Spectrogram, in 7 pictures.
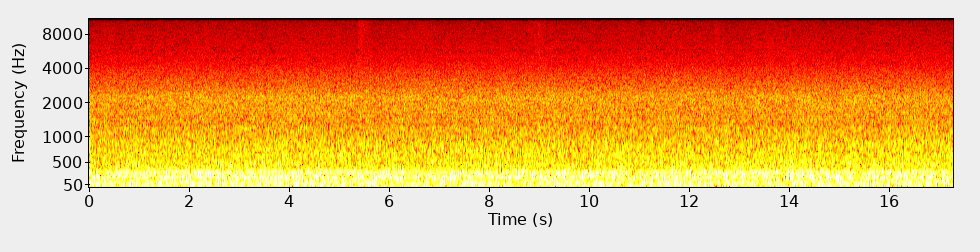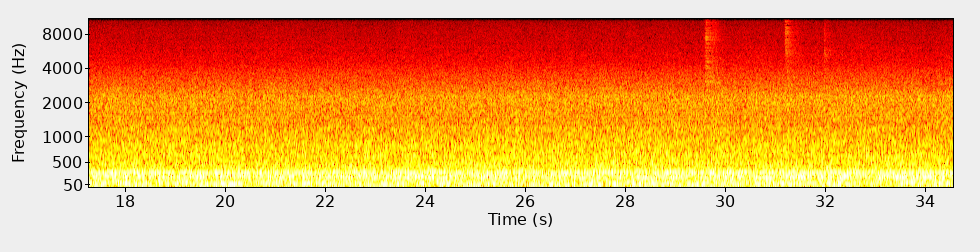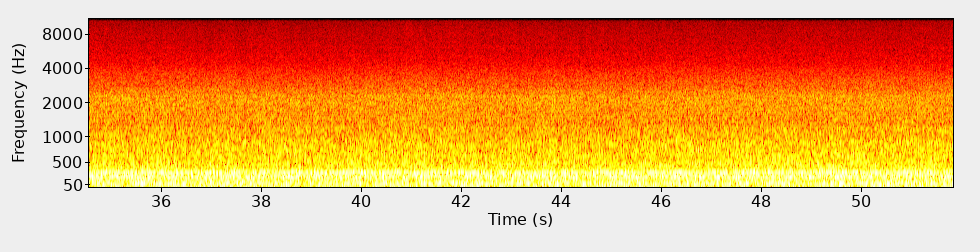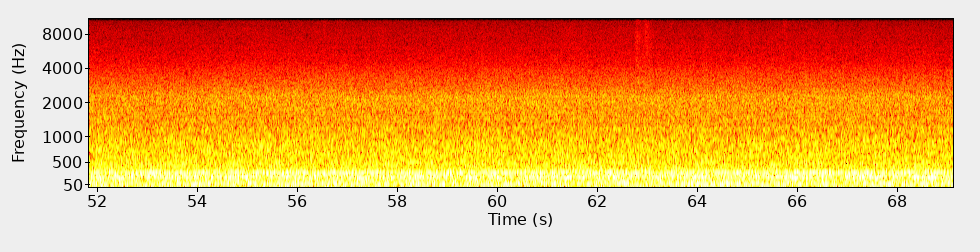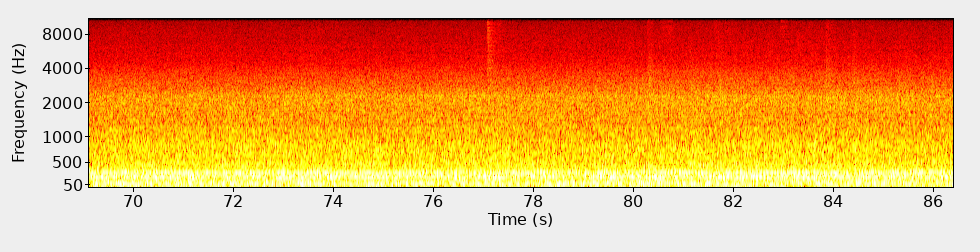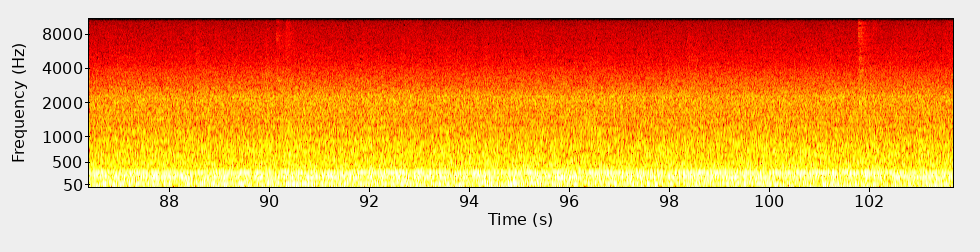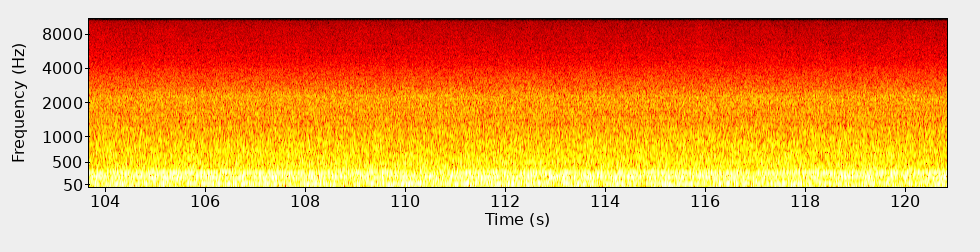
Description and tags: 170714 StLFerry Underway Deck R
On deck aboard a Baltic Sea car ferry bound from Rostock/Germany to Trelleborg/Sweden. It is late evening, and the ferry is cruising clear of the harbor into the open sea. The recording features the ambient noise on deck, mainly the drone of the ship and it's diesels, some sea in the background, and the occasional door opening and closing.
Recorded with a Zoom H2N. These are the REAR channels of a 4ch surround recording. Mics set to 120° dispersion.
Baltic, cruise, drone, ferry, field-recording, large, maritime, ocean, rear, sea, ship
